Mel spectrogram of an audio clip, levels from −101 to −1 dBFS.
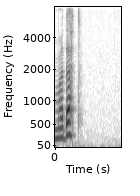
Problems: constant background noise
